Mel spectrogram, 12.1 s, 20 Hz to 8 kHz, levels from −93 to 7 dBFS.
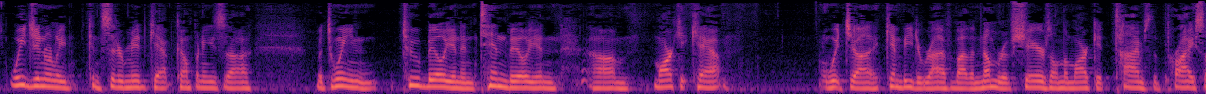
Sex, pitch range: male, 145-165 Hz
